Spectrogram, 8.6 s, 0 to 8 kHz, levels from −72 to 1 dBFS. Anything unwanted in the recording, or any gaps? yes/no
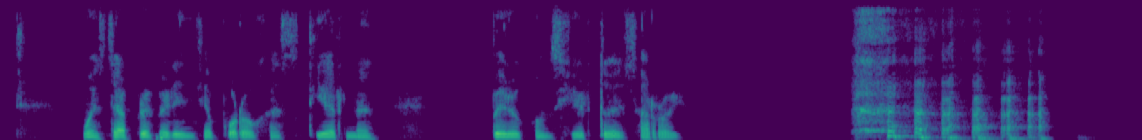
yes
